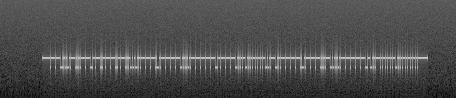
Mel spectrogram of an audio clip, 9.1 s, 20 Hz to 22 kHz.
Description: RTTY (75 baud, 850 Hz shift), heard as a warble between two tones, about 1850 Hz centre. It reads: ROBBY HENSON, HER SON,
